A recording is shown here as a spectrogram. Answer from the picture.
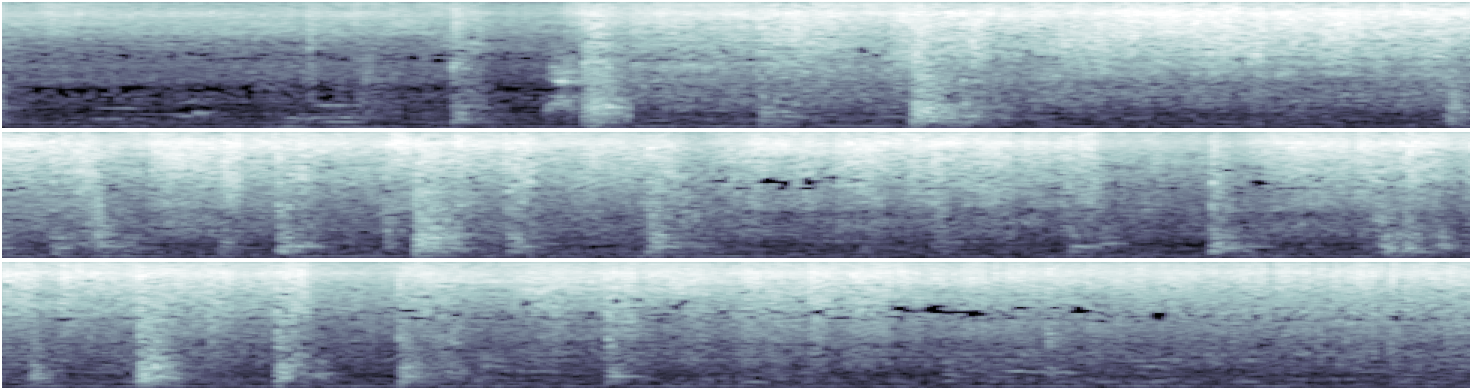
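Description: Chicken pieces frying in masala in a wok: a steady sizzle, louder from about three seconds in, with the spatula scraping and knocking against the pan now and then as it is stirred.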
